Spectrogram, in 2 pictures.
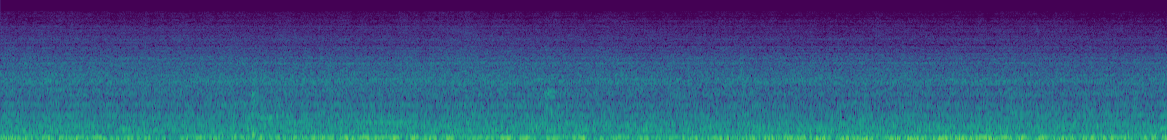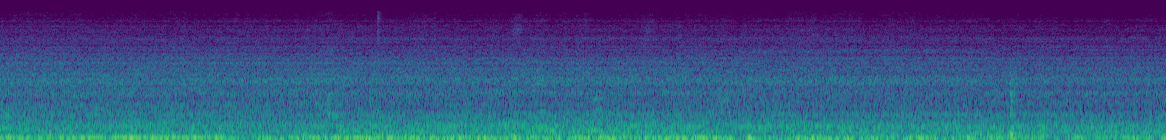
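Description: PKP Intercity passenger train running on the rails, a steady deep rumble with rail noise, dipping briefly about two thirds of the way through.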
